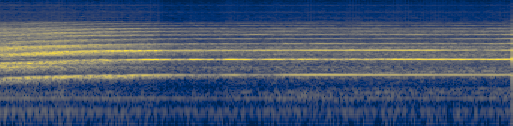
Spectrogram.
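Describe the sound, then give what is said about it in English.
A loud, steady alarm siren wails on a sustained tone, its harmonics sliding slightly as the pitch settles, holding continuously for about five seconds with no voices. “Ring the alarm, we've had two new patrons subscribe to our Patreon this month.”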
